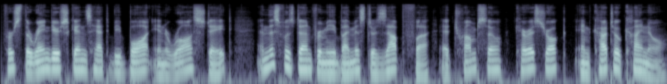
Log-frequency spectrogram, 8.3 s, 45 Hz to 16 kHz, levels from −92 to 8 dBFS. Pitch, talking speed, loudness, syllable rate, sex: 110 Hz, 185 wpm, -18 LUFS, 4.6 syllables/s, male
